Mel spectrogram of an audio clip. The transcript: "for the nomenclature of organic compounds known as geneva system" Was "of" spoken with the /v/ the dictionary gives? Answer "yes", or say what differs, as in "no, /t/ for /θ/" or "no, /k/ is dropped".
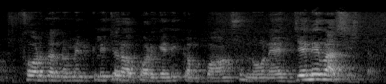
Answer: no, /p/ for /v/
